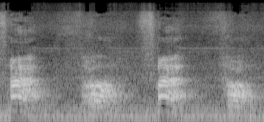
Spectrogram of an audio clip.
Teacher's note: সামনের দাঁতের আগা এবং নিচের ঠোটের শুকনা অংশের উপর রেখে এ অক্ষরটি উচ্চারণ করতে হবে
